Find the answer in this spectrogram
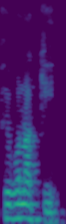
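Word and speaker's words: Fibonacci: ফিবোনাক্কি একজন বিজ্ঞানীর নাম, গণিতবিদের নাম, ডাবল সি উচ্চারণ ক, ফিবোনাক্কি।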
